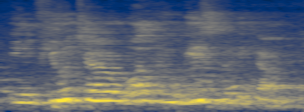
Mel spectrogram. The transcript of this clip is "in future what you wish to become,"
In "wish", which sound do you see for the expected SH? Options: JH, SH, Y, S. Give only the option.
S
